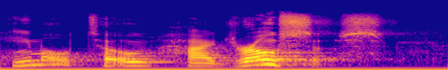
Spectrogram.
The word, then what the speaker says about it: hematohidrosis: The clinical term is hematohidrosis. Man, I did good on that. Hematohidrosis.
